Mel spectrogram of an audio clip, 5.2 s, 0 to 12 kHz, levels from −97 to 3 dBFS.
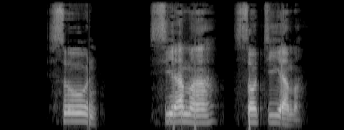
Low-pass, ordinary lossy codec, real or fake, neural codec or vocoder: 10.8 kHz; MP3, 96 kbps; real; none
